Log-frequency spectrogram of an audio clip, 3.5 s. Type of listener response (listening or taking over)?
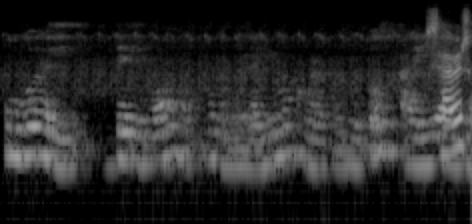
taking over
